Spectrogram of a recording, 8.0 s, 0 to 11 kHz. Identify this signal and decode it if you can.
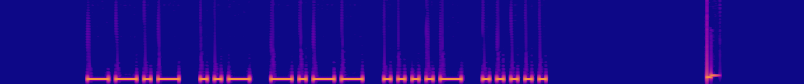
Morse code, heard as a keyed tone, about 17 wpm, 700 Hz. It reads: QUY45
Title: Code Groups - 5 Letter:Numbers - 17wpm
